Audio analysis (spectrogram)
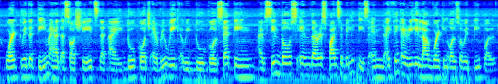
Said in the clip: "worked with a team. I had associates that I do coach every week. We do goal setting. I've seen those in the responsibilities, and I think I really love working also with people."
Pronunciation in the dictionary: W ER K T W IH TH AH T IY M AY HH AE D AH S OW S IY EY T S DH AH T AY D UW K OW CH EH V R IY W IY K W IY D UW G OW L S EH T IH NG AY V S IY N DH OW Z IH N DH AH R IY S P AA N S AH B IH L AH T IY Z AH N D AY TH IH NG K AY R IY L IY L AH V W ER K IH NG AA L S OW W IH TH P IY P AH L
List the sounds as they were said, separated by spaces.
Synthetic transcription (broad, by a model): W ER K T W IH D AH T IY M AY HH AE D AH S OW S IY EY T S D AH T AY D UW K OW CH EH V R IY W IY K W IY D UW G OW L S EH T IH NG AY V S IY N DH OW S IH N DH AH R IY S P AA N S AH B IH L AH T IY S AH N D AY TH IH NG K AY R IY L IY L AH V W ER K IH NG AA L S OW W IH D P IY P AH L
